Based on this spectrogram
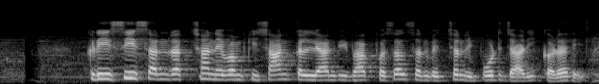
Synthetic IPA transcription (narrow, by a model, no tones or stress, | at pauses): kɾisisənɾək̚t͡ʃʰəneβəmkisankəljanbibʱaɡ̚pʰəsəlsənʋekt͡ʃʰənɾipoɾʈd͡ʒaɾikəɾəɦe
